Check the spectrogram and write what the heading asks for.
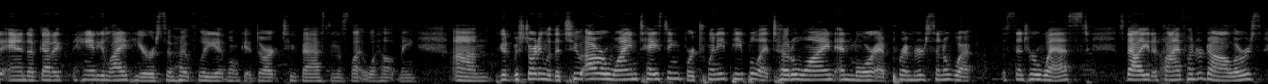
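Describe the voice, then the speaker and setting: Bright, upbeat woman announcing auction lots. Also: medium pitch, a little fast, slight background noise. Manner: upbeat, reads item details aloud. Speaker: auction emcee.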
